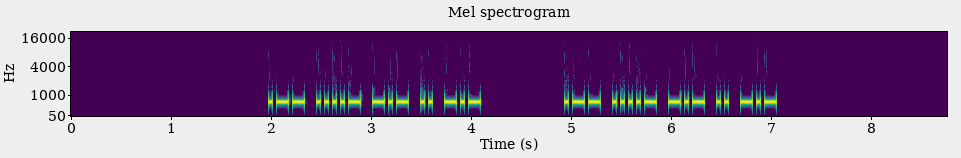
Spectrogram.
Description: Morse code, heard as a keyed tone, about 32 wpm, 700 Hz. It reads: W4KIK W4KIK
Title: USA Call Signs - 5 Characters - Repeated 2x - 30wpm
